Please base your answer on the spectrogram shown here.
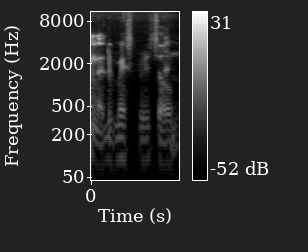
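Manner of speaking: soft, laughing delivery.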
